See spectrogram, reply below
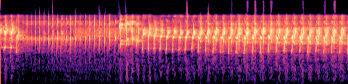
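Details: Lovebird called a champion gives an unbroken rapid chatter. Thin, high pulses start slightly softer, then grow louder and denser after a brief break. The buzzy, trill-like stream runs at a quick, fairly even pace throughout.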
